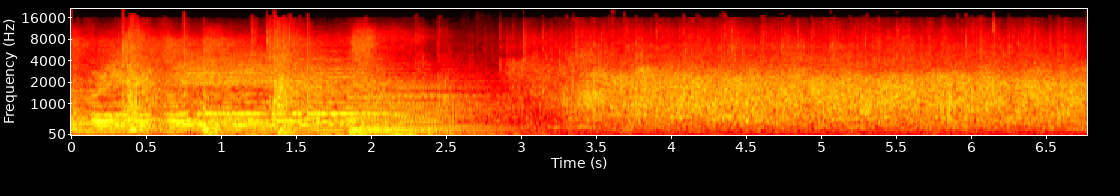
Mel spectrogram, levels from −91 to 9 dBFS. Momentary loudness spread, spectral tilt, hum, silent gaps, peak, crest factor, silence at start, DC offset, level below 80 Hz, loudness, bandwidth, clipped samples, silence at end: 11 LU; -3.5 dB/octave; none; none; -2 dBFS; 16 dB; 0 s; under 0.1%; -36 dBFS; -17 LUFS; over 20 kHz; under 0.1%; 0 s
